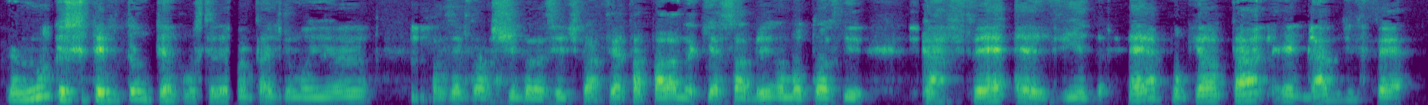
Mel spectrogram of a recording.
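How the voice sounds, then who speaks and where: Gravelly, husky preacher man. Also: mid-range voice. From Rio de Janeiro. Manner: lively storytelling, slangy, quick asides. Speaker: preacher guest on a livestream. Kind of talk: conversational preaching.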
